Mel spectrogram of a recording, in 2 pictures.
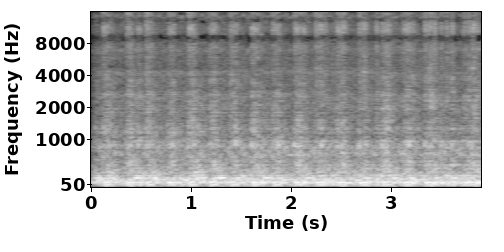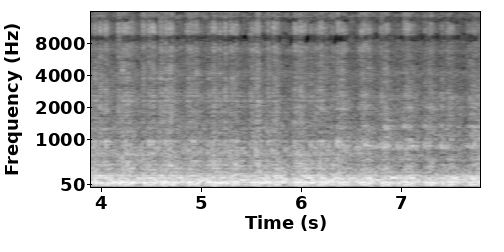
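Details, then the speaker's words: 1971 Chevelle body on stock car chassis, 5.3 LS swap with Holley Terminator, Sloppy cam, LS7 lifters, PAC 1219 springs, first start in 30 years: loud steady lumpy V8 idle with cam lope, no knocks; engine sounds healthy. "i'm very excited to hear it run and engine sounds healthy"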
